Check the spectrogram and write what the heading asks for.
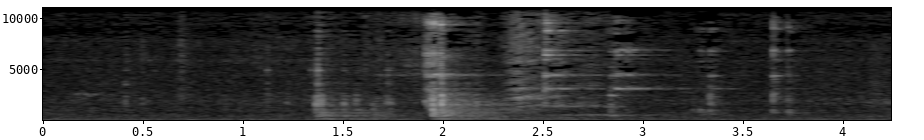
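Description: Glass and metal clinks as a deflagrating spoon is lowered into a glass gas jar and the jar's glass cover plate is lifted off. A knock comes about a second and a half in, a sharper, louder one about two seconds in, then several light clinks.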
